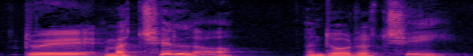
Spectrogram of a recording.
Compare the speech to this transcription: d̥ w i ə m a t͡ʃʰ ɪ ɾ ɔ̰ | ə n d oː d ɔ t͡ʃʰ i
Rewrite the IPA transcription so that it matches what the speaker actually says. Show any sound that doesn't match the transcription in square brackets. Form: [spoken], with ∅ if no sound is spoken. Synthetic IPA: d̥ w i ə m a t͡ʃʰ ɪ [l] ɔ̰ | ə n d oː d ɔ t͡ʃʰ [iː]

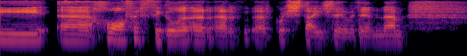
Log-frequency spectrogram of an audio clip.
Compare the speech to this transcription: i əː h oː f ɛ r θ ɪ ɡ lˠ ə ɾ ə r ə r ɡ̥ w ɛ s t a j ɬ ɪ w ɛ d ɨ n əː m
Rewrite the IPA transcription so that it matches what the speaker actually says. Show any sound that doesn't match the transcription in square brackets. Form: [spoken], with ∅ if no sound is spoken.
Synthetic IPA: i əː h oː f ɛ r θ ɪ ɡ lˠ ə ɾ ə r ə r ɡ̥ w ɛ s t a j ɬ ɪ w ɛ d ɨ n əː m

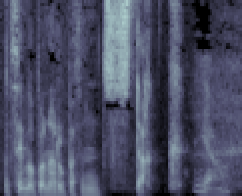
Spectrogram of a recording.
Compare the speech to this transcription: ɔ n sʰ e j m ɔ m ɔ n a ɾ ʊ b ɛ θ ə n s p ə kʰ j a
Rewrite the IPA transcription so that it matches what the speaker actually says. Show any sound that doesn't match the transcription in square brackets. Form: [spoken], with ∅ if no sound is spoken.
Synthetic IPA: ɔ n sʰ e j m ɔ [b] ɔ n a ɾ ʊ b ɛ θ ə n s [t] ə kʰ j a

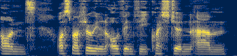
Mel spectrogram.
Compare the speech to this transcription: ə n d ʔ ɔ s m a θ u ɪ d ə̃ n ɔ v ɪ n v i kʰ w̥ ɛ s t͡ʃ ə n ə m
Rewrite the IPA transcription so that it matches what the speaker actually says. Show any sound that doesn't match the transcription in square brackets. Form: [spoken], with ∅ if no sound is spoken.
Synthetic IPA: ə n d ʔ ɔ s m a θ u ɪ [n] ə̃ n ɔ v ɪ n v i kʰ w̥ ɛ s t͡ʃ ə n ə m

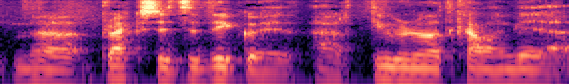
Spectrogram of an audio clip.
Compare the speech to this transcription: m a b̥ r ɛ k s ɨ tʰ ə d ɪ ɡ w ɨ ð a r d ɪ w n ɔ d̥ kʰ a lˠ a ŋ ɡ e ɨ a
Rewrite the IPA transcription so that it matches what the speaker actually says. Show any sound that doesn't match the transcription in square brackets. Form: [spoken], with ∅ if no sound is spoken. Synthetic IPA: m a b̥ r ɛ k s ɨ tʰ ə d ɪ ɡ w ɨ ð a r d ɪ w n ɔ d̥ kʰ a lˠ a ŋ ɡ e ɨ a

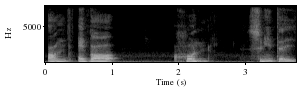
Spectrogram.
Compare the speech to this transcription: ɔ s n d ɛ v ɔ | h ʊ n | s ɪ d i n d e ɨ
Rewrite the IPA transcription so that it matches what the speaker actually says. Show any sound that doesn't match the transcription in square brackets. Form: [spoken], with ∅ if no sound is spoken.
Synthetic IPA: ɔ [∅] n d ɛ v ɔ | h ʊ n | s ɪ [n] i n d e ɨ

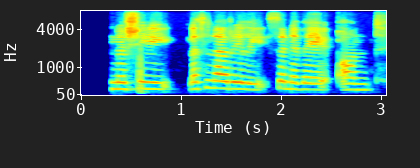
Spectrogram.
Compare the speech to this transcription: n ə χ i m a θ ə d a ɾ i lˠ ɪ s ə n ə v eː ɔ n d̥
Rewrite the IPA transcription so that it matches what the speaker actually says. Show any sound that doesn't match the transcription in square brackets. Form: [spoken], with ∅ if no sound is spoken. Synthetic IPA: n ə [ʃ] i [n] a θ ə [n] a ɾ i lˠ [i] s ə n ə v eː ɔ n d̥

